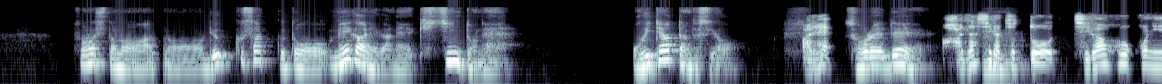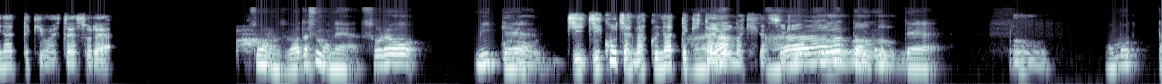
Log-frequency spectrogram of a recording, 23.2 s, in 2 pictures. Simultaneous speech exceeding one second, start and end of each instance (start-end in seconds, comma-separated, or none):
18.4-20.8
